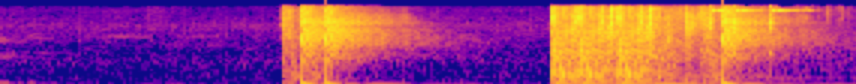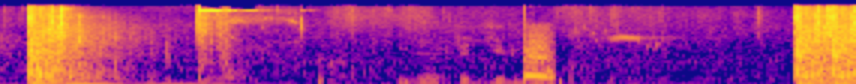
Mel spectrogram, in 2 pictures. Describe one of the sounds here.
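A rifle fires several loud, sharp shots.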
